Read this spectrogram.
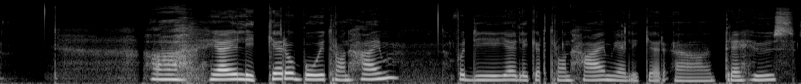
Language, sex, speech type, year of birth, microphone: Norwegian, female, spontaneous, 1982, Sennheiser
